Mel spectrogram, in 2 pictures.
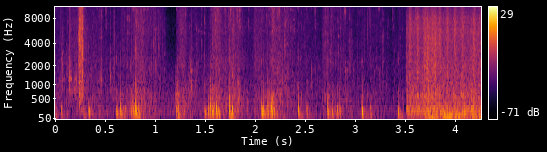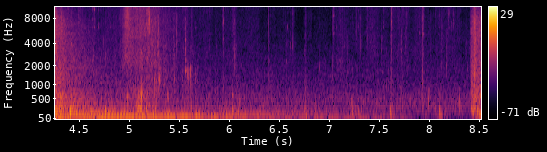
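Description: Suppressed rifle fire in the Rainbow Six Siege game, a string of quick muffled shots in uneven bursts, followed by a louder sustained rumbling blast that fades out slowly.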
